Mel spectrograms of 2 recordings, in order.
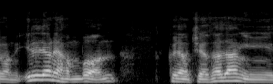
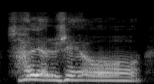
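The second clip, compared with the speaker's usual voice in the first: very slow, higher, rising to a shout on 살려주세요; desperate cry for help; 6 semitones higher, much slower than usual. Shown as a demonstration. Pastor voicing a prayer in crisis, desperate pleading shout. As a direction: cry out as if falling into the abyss. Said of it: "이런 기도가 나오지 않습니까?".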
